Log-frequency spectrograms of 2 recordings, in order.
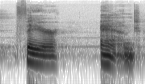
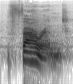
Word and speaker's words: Farrand: it the wrong way she herself said that you pronounce it fair and or I would say like errand Ferrand since and I won't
